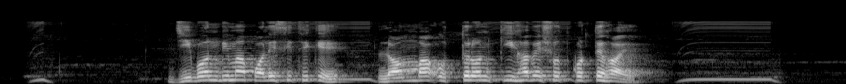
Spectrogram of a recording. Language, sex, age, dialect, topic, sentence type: Bengali, male, 51-55, Standard Colloquial, banking, question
